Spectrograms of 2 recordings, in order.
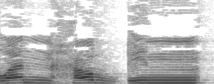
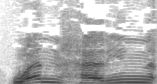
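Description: First: The glottal stop is pronounced after a silent r. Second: The glottal stop is dropped; r takes its vowel. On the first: The speaker calls it wrong. "مش بقى وانحر ان، لا" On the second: The speaker calls it right. "شيل الهمزة، انقل الحركة بتاعتها لحرف الساكن اللي قبل منها"

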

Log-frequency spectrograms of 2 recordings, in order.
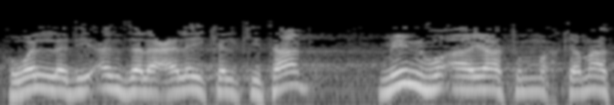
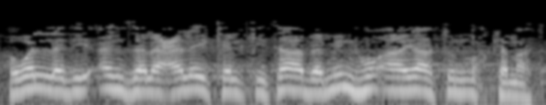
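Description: First: There is a pause right after al-kitab. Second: It runs on without a pause after al-kitab. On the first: "أو تقف على الكتاب" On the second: "لا يوقف عند منه، وإنما تقرأ"

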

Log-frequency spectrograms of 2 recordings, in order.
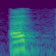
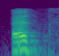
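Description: Both takes have the same delivery.

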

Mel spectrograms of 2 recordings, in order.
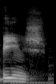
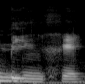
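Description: First: The word is said with English sounds. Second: The word is said with Spanish letter sounds. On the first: This is how the name is properly pronounced. "creo que se pronuncia Binge" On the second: This is how the name looks when read as written. "yo digo Binge... me gusta decirlo como suena"

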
